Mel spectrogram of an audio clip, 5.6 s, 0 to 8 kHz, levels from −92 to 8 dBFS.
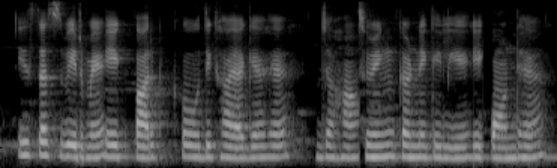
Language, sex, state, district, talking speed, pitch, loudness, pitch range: Hindi, female, Uttar Pradesh, Etah, 185 wpm, 205 Hz, -33 LUFS, 200-210 Hz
